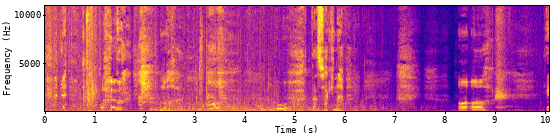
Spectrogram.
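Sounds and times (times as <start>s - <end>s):
door pulled open and banged shut: 0.0s - 1.5s
steady roar of wind-like noise in snowy winter weather: 0.0s - 10.0s
speech: 0.3s - 3.8s, 4.6s - 6.2s, 8.2s - 9.2s.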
